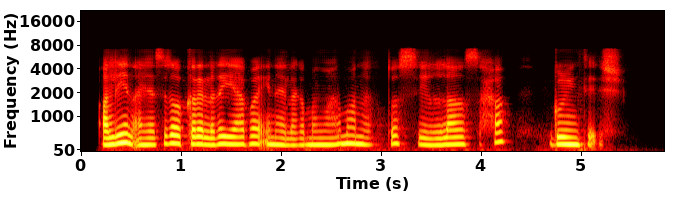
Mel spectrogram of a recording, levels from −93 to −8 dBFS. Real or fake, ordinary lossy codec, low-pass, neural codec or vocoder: fake; none; 7.2 kHz; codec, 16 kHz, about 1 kbps, DyCAST, with the encoder's durations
